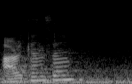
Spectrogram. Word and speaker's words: Arkansas: as in spanish and it's just like kansas by just adding art at the beginning so i'm like how does it go from kansas to arkansas i'm like arkansas people are like where i'm like oh i mean arkansas another one that's a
